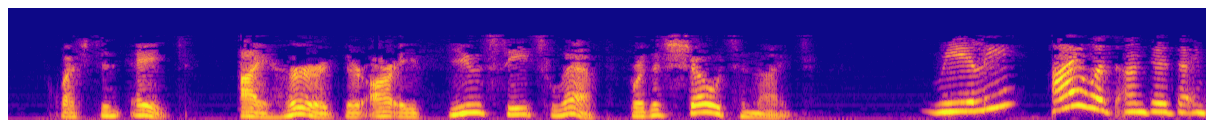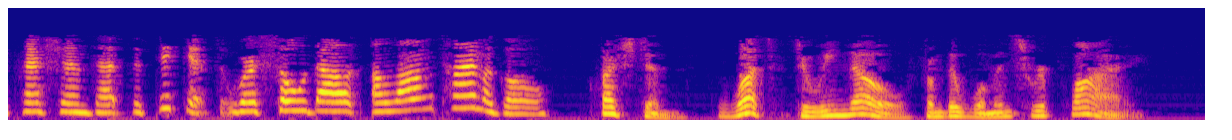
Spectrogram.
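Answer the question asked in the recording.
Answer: She thought the tickets had been sold out long ago.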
